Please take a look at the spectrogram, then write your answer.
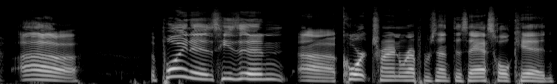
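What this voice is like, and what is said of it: Heavily exaggerated put-on accent. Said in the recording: “I'm going so hard with the accent tonight”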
